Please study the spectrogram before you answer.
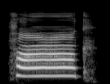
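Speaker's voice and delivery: blaring bus horn imitation; a loud, drawn-out horn blast; loud horn honk. A narrator's reading.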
